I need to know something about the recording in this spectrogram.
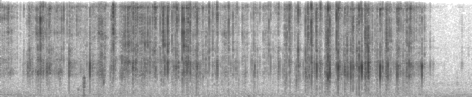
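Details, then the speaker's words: Refrigerator that is warm, not cooling and ticking: loose bits rattle inside its compressor start relay shaken by hand, the insides broken; the owner plans to replace it along with the overload, hoping the compressor then starts. "insides of it are shot my hope is by getting a new part I'll probably replace this part too because they seem to kind of work together"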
